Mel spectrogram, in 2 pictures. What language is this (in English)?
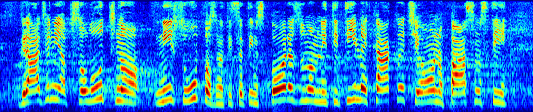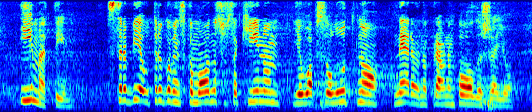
Serbian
